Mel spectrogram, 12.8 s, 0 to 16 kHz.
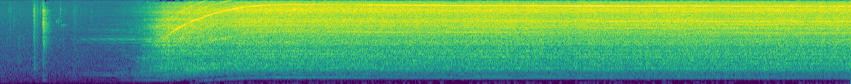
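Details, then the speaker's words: Drill with a bit freshly sharpened on an Ozito DBS-095 cutting through 6 mm plate: spins up to a steady high whine with a clean, even cutting hiss, leaving a neat hole; sharp bit cutting freely. "right, that went through no problems at all. That created a reasonably nice, neat hole."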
